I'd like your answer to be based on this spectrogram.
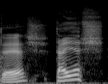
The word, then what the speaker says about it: Daesh: Daesh.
